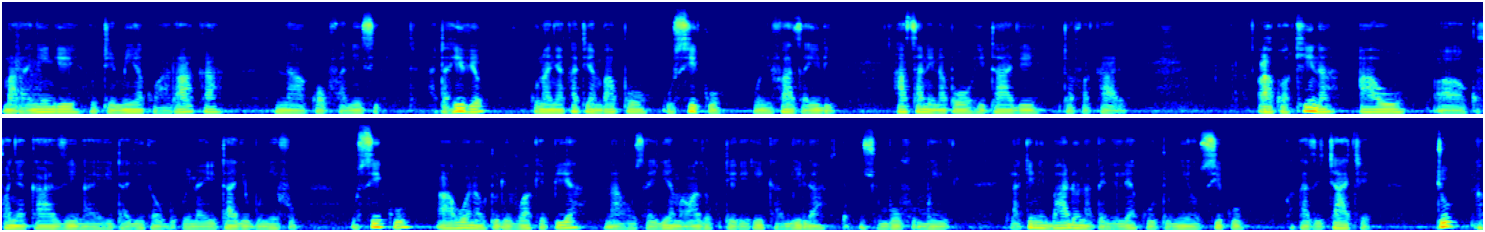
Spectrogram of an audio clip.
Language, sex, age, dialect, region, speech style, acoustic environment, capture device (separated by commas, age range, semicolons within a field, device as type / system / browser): Swahili, male, 18-24, Kenya - Mombasa, Kenya, excited; focused, nature, desktop / Windows / Chrome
